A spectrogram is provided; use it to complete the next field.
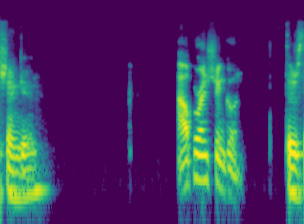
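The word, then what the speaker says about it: Şengün: Yeah, but it's pronounced shenun.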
